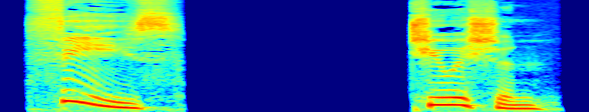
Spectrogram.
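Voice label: "fees tuition", English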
